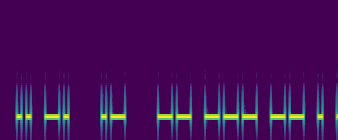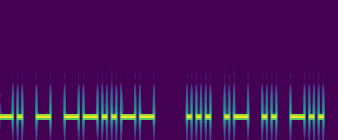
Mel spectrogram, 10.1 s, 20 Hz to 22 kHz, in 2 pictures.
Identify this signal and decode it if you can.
Morse code, heard as a keyed tone, about 17 wpm, 700 Hz. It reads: IN A MOMENT, SAID
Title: Sentences from Top 1000 Words 17wpm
